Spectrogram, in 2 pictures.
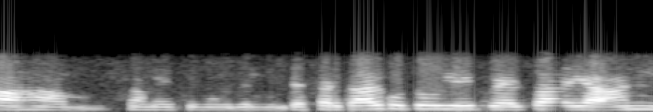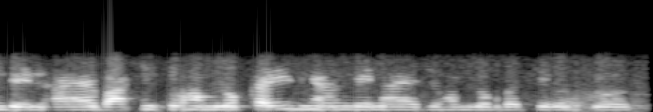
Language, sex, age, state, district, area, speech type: Hindi, female, 18-30, Bihar, Muzaffarpur, urban, conversation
